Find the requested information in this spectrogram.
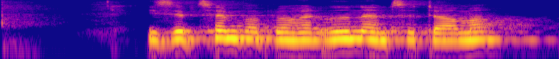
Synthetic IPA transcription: is̬eb̥t͡sʰem̰b̥ɐb̥le̝ʊɦænuð̞ˠnem̰d̥̚t͡sʰe̝ld̥ɒ̽mɐ

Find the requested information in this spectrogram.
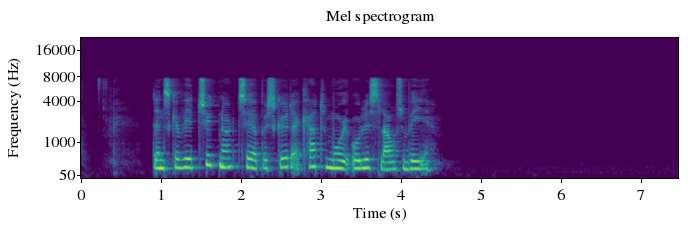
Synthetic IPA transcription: d̥ensɡ̥æʋe̝t͡sʰyɡ̥̚nɒ̽ɡ̥̚t͡sʰe̝læb̥e̝sɡ̥ød̥əækʰæd̥moiʔɔləslɑ̈ʊsʋe̝̰ːə

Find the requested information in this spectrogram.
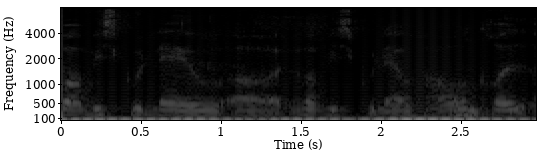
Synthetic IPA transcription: ɒʋisɡ̥ulɛːʊɒʋɒʋisɡ̥ulɛːʊhɑ̈ʊɡ̥ʰʁœð̰ˠ

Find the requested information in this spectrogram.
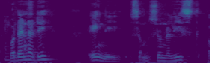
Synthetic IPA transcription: ʋɒd̥ænæɐd̥e̝ | ʔe̝̰ːnlisɒ̽mɕuɐnælisd̥

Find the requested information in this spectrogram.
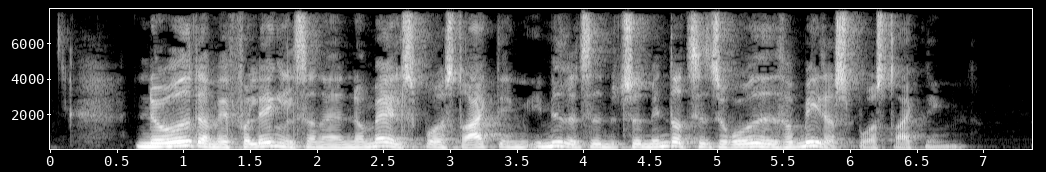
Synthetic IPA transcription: nɔ̽ːð̞̩ˠd̥ɑ̈mefɒ̽leŋ̰l̩sɐnəænɒmɛ̰ːlsb̥o̝ɐsd̥ʁaɡ̥ne̝ŋn̩imið̞̰ˠlɐt͡sʰiðˠb̥e̝t͡sʰø̰ːð̩ˠme̝nd̥ʁɐt͡sʰið̞̰ˠt͡sʰe̝lʁɔ̽ːð̞ˠihe̝ð̞̰ˠfɒ̽me̝̰ːd̥ɐsb̥o̝ɐ̰sd̥ʁa̰ɡ̥̚ne̝ŋn̩

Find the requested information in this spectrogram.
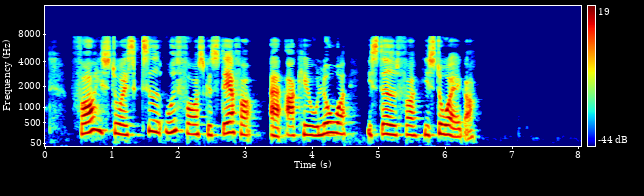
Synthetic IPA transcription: fɒːhisd̥o̝ɐ̰isɡ̥̚t͡sʰið̞̰ˠuð̞ˠfɒːsɡ̥əðsd̥æɐfɒ̽ | æʔɑ̈kʰe̝o̝lo̝̰ːɐ | isd̥eð̞̰ˠð̩ˠfɒ̽hisd̥o̝ɐ̰iɡ̥ɐ

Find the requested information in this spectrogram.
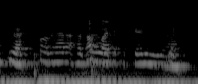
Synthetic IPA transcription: æɔ̽ʋæːɐɾ̥æɒ̽b̥ɒd̥ifɒ̽sɡ̥el̰iəæ

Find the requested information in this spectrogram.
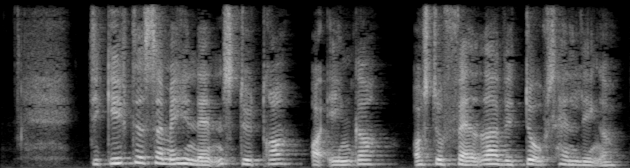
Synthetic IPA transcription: d̥iɡ̥ifd̥əð̞̩ˠsɑ̈ɪmeɦe̝nænn̩sd̥ød̥ʁɐʔɒ̽ʔeŋɡ̥ɐ | ʔɒ̽sd̥o̝fɛð̰ˠɐʋe̝d̥ɔ̰̽ːb̥shænle̝ŋɐ

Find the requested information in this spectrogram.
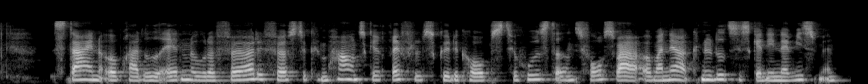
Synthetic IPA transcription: sd̥ɑ̈ɪ̰nɒ̽b̥ʁɑ̈d̥əð̞̩ˠæd̥n̩ɔːɾɐfɶɐɾe̝fɶɐsd̥əkʰøb̥m̩hɑ̈ʊ̰nsɡ̥əʁefl̩sɡ̥ødəkʰɒːb̥st͡sʰe̝lho̝ːð̞̩ˠsd̥ɛð̞ˠn̩sfɒːsʋɑ̰̈ːɒ̽ʋɑ̈neɐ̰kʰnødð̞̩ˠt͡sʰe̝lsɡ̥ænd̥inæʋismən

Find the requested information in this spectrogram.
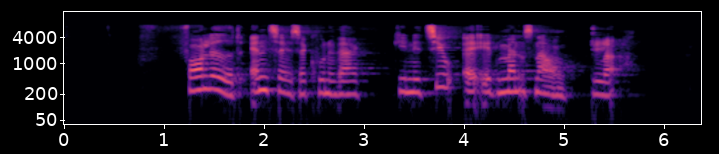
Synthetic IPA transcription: fɒːlḛːðˠð̩ˠænt͡sʰɛ̰ːsɑ̈ɪkʰunəʋæːɐɡ̥e̝nit͡sʰiʊæʔe̝d̥mæn̰snɑ̈ʊ̰nɡ̥læ

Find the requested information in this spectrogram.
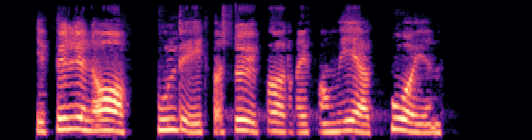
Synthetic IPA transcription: iføljənəɒ̰ː | fuld̥əe̝d̥fɒ̽sø̰ɪ̰pʰɒ̽æd̥ʁɛfɒme̝̰ːɐkʰuɐ̰jən

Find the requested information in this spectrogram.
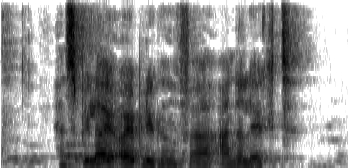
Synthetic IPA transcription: hænsb̥e̝lɐiʔɒɪəb̥le̝ɡ̥ð̞̩ˠfɑɑnd̥ɐleɡ̥d̥

